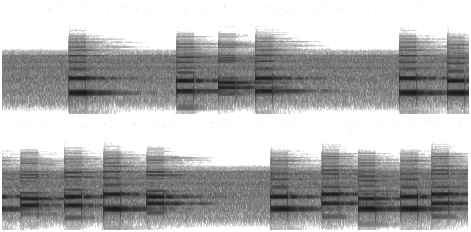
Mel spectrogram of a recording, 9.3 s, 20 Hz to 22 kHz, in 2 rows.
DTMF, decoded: 3 5*6 327830 2#12#

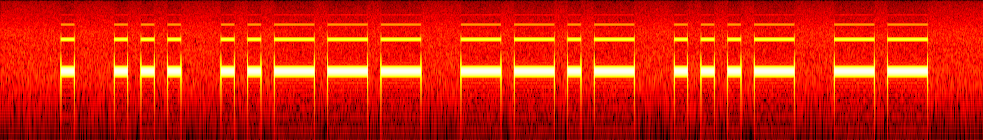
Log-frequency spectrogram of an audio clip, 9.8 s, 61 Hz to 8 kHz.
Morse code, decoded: ES2QVM

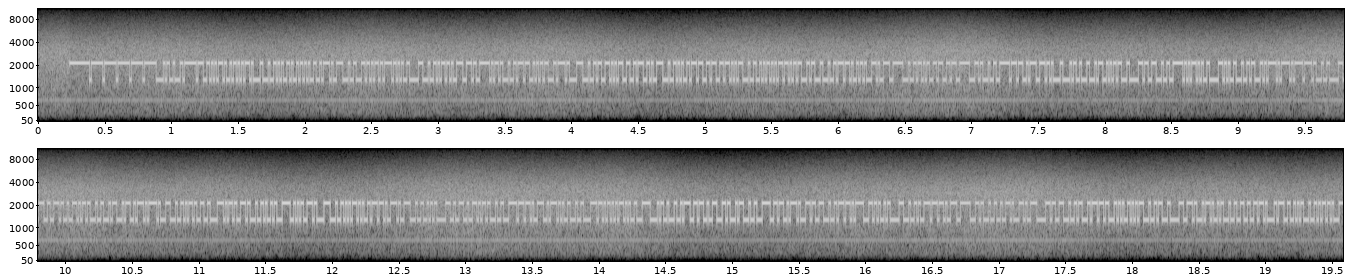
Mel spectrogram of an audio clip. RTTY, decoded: UYDYE SDSGB NFKST FBCVF QRAKO WYIUB SQPPY RYJAA QDZBV JPPVN VQGCE HRATW VYSTS AXXXK TUCLF HHGXZ FIOFC DMRCO YSQBB RTLLF MQBGS OJYSM GPLNH MPGZW QXNDT BQBVN LZBTW AQASY ATCHD IPEUR …

